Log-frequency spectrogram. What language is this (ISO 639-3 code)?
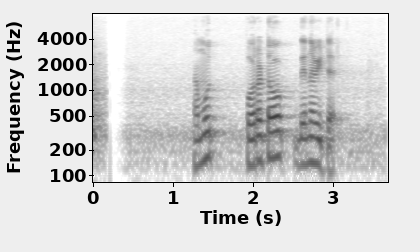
sin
